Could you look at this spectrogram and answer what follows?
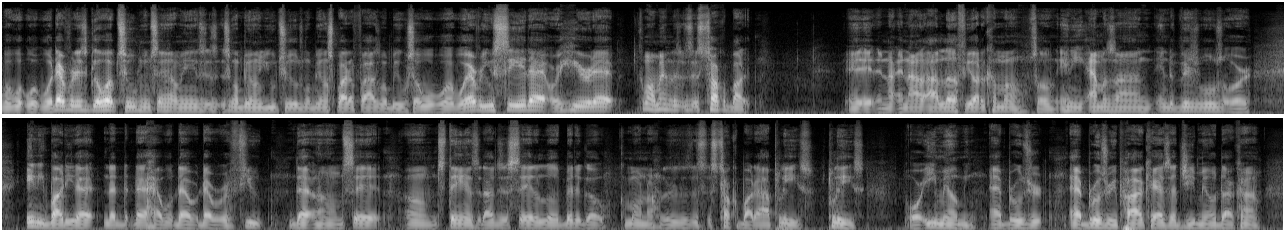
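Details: Male speaker who says he stutters, speaking with repeated phrases; stuttering.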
